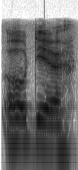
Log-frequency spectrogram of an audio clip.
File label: "oh dear", expletives, g-rated swears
